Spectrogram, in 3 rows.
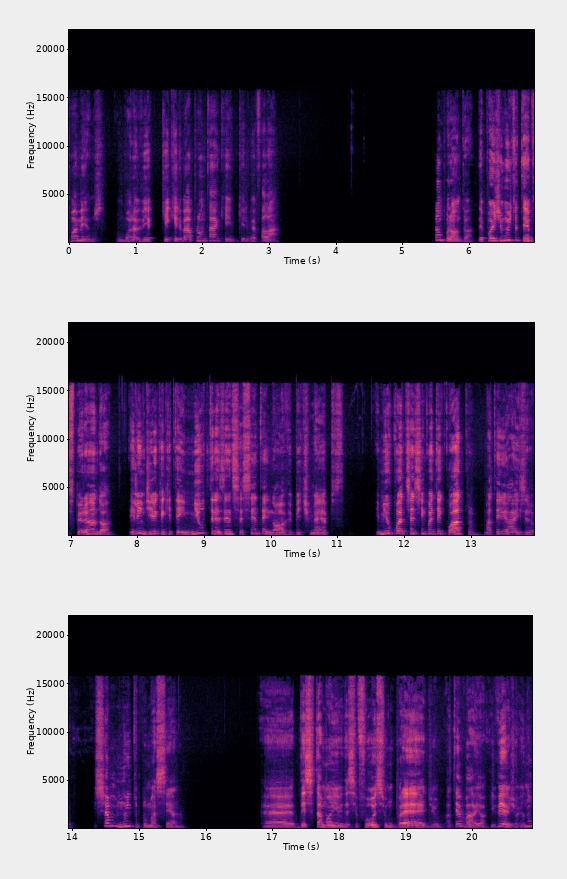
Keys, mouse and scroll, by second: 4.1 click, 8.2 click, 17.2 scroll up 1, 20.7-20.8 alt+middle drag.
